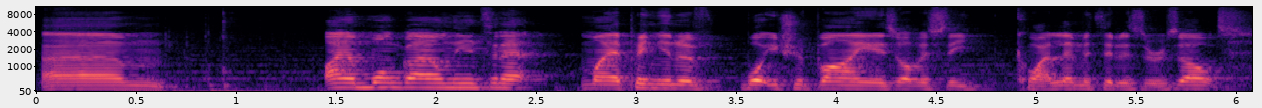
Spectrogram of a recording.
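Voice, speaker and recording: Very fast speech from a man with an English accent, fairly high in pitch with ordinary pitch variation, over noticeable background noise. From England. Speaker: game streamer. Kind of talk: live gameplay commentary. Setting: live stream.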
